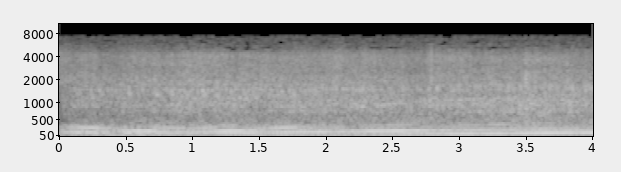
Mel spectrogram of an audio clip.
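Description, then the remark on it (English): A car following a cab through heavy traffic toward downtown Los Angeles drives along with a steady engine drone whose pitch slowly climbs as it picks up speed, over continuous road rumble and broad hiss. No one speaks. “Better try to pick it up a little, Frank. Cab's pulling away from us.”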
